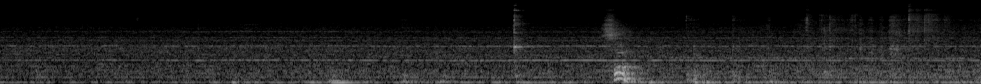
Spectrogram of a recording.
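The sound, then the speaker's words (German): An electric kettle heats water with a steady, rumbling hiss and a faint whining hum, broken by a few soft knocks and a brief click; a voice speaks once, briefly. “Momentan mache ich Kabeltrommeln, also einmal die Zylinder einlegen und ja, ja, Wasserkocher.”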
